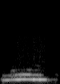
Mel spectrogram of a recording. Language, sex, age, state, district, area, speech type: Odia, female, 45-60, Odisha, Sundergarh, rural, conversation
